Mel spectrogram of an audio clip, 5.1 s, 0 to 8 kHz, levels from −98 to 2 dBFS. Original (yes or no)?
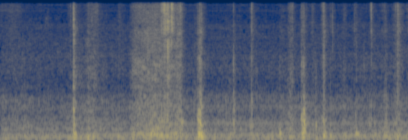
yes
